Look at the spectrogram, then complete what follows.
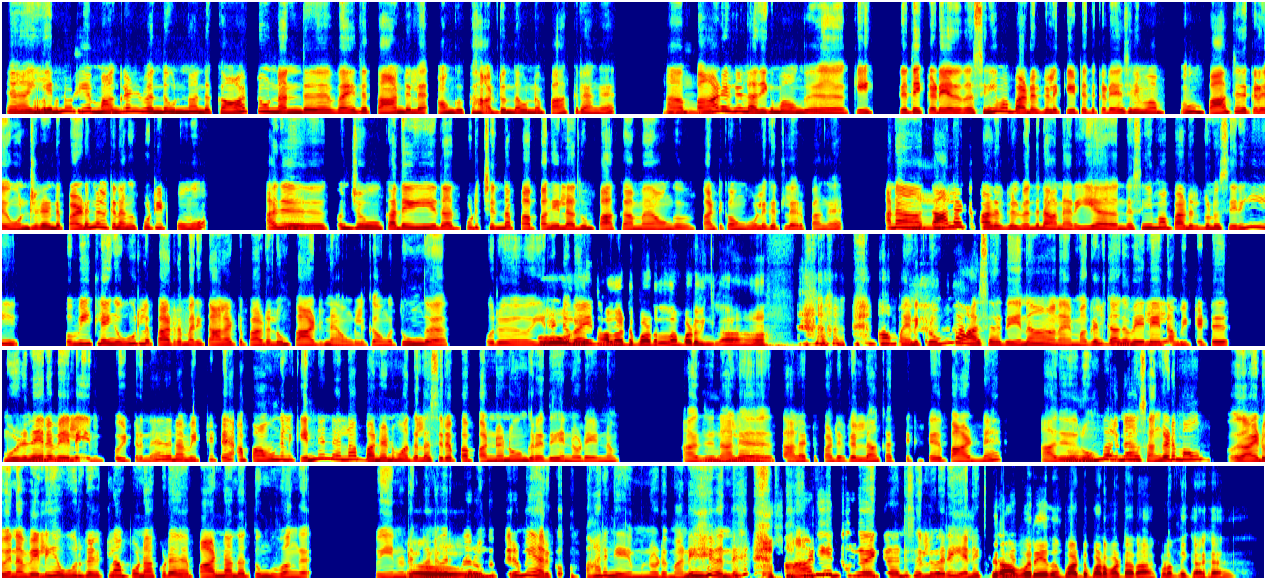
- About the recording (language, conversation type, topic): Tamil, podcast, குழந்தை பருவத்திலிருந்து உங்கள் மனதில் நிலைத்திருக்கும் பாடல் எது?
- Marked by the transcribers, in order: in English: "கார்ட்டூன்"; chuckle; in English: "கார்ட்டூன்"; drawn out: "ம்"; other background noise; other noise; chuckle; laugh; drawn out: "ஓ!"; laughing while speaking: "என்னோட மனைவி வந்து பாடியே தூங்க வைக்கிறான்னு சொல்லுவார். எனக்கு வந்து"; laugh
